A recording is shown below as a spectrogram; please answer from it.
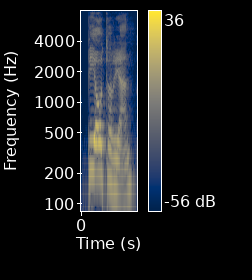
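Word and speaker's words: Petr Yan: Piotr Yan, as it's correctly pronounced.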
